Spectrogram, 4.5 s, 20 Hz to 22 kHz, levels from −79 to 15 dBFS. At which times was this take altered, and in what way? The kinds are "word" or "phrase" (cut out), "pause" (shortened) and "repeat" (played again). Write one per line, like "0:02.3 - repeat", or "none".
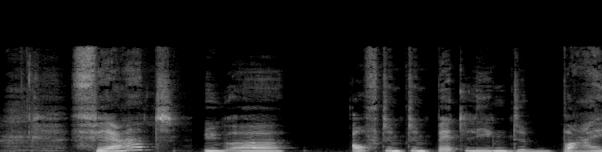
0:01.4 - pause
0:03.0 - repeat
